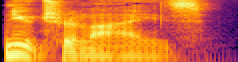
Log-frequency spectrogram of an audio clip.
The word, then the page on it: neutralize: British English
